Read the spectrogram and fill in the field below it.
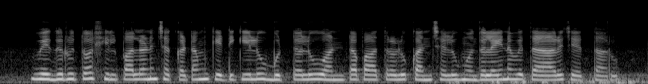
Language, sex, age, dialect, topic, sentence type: Telugu, female, 18-24, Southern, agriculture, statement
